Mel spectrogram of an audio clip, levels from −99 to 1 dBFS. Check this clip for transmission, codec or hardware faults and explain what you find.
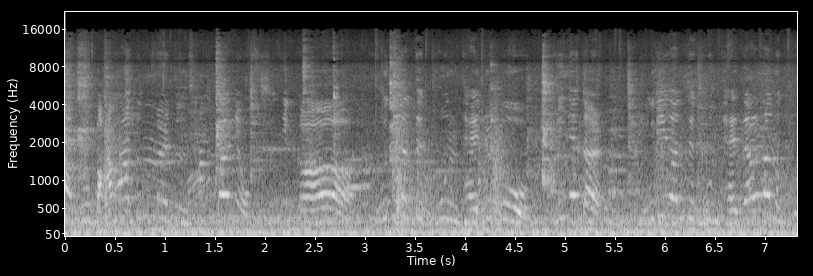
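Mains hum runs through the whole clip. It is a steady low tone at 50 Hz, and it sits only a little below the sound itself, so it is prominent. The cause is power-line coupling. A ground loop or a nearby transformer has leaked the mains supply into the signal path. That adds a constant 50 Hz tone with a few low harmonics above it. It gives the audio a persistent buzzing drone underneath.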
